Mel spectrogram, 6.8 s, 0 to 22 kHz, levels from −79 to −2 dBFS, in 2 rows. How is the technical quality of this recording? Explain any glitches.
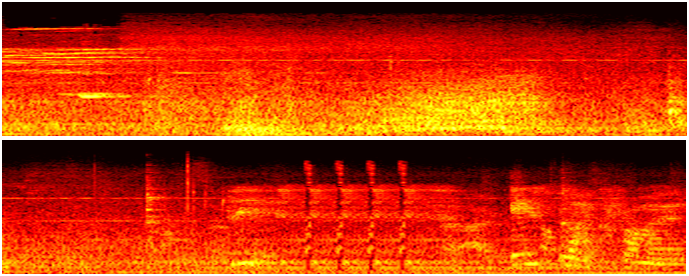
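The recording has one glitch, a stutter from repeated frames between 4.93 and 5.55 s. A block of about 157 ms plays again four extra times in a row. This happens when a run of compressed frames is written or sent more than once, so the decoder replays the same slice of audio. The block length fits a run of roughly six frames. The sound loops briefly in place, and the repeats add about 0.63 s to the clip.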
